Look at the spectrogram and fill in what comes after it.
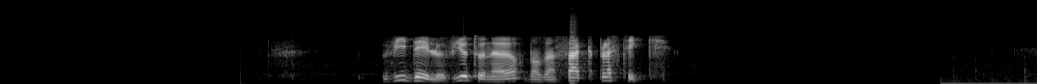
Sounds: speech

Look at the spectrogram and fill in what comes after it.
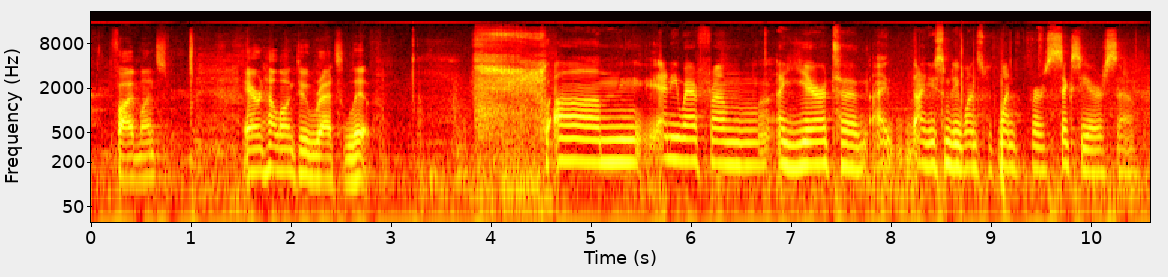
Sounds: speech

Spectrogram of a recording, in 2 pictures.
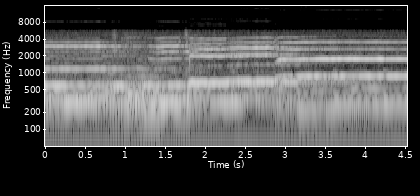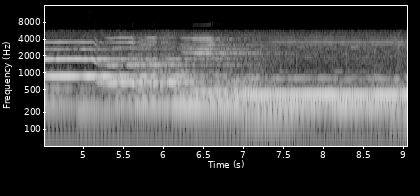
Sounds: harp, singing, musical instrument, music

